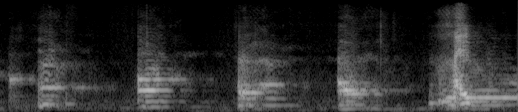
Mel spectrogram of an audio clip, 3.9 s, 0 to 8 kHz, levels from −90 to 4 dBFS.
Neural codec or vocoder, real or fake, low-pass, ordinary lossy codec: codec, 16 kHz, 2 kbps, FreqCodec, smaller model; fake; 7.2 kHz; none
